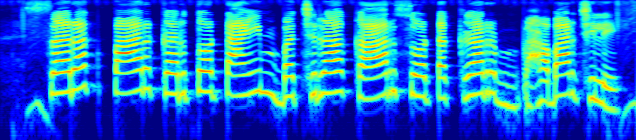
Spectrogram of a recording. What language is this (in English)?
Magahi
